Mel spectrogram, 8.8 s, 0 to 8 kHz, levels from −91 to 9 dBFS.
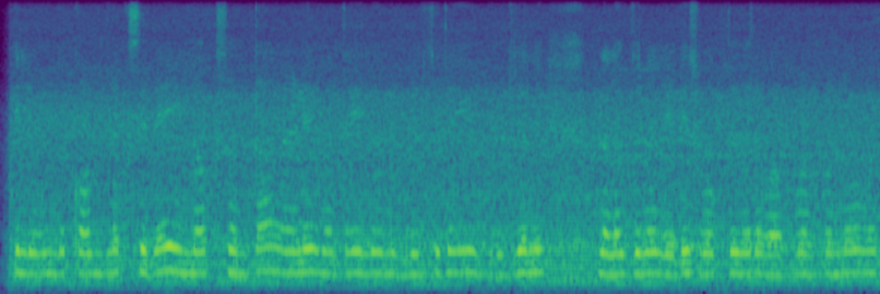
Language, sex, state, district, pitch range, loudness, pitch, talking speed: Kannada, female, Karnataka, Mysore, 160-225 Hz, -16 LUFS, 215 Hz, 145 wpm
